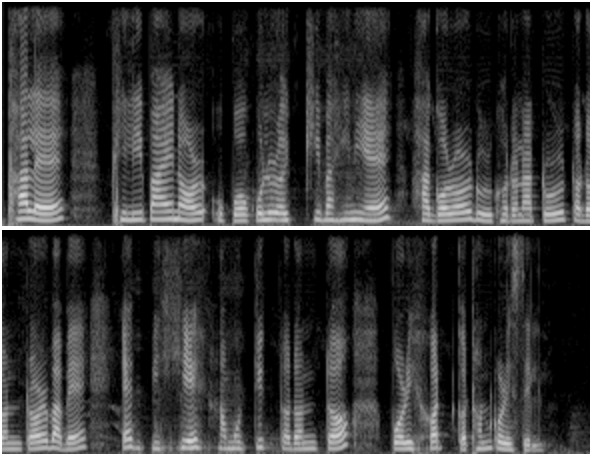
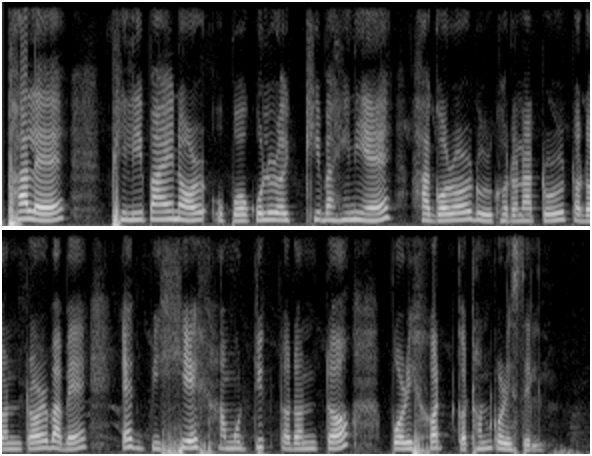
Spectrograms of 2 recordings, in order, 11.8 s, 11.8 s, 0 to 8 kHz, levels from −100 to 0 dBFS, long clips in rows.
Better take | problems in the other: second | noise reduction (neural separator model SepFormer DNS4)

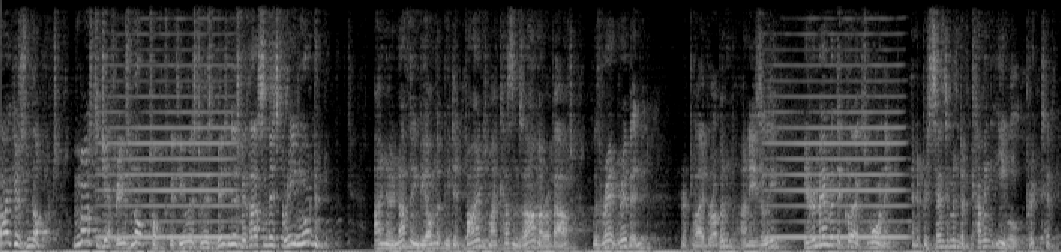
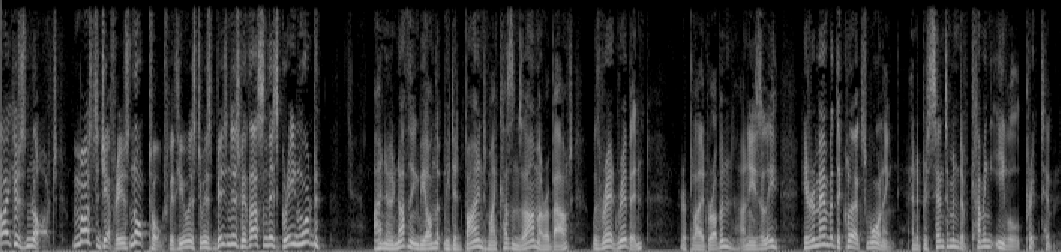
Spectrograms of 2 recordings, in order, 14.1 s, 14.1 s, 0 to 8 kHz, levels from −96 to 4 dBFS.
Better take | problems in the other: second | background sound (Bowed string instrument); 5 dB below the speech // room echo; dies away in 0.7 s

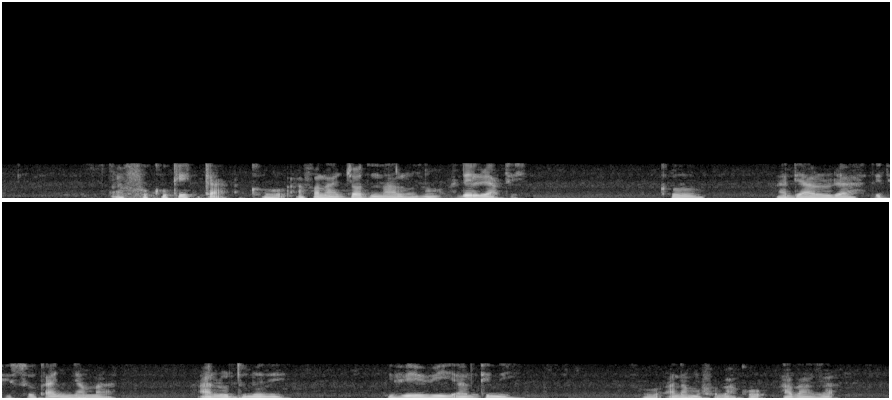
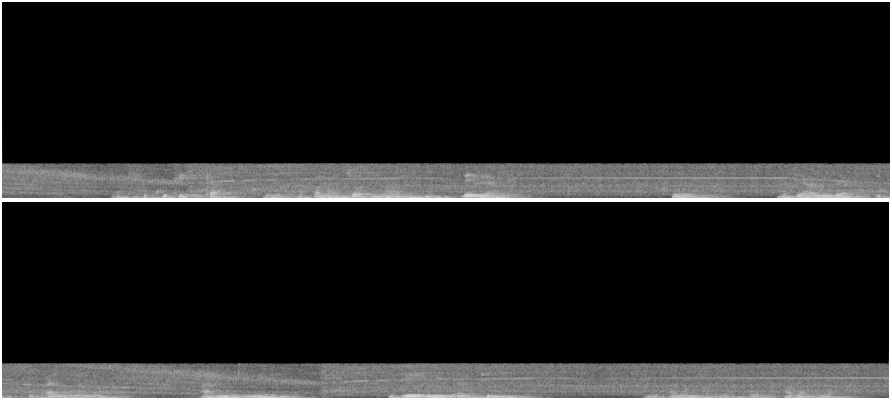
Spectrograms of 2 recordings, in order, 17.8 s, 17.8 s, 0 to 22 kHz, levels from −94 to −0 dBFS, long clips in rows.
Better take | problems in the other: first | background sound (Sawing); 9 dB below the speech // room echo; dies away in 0.8 s

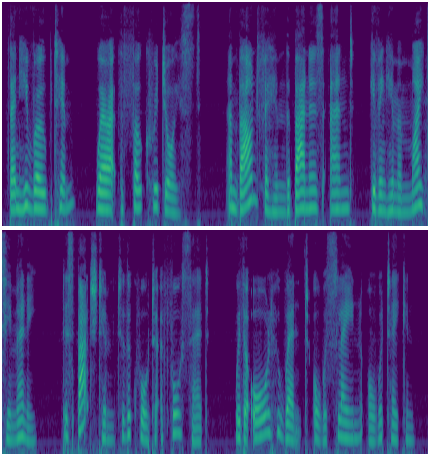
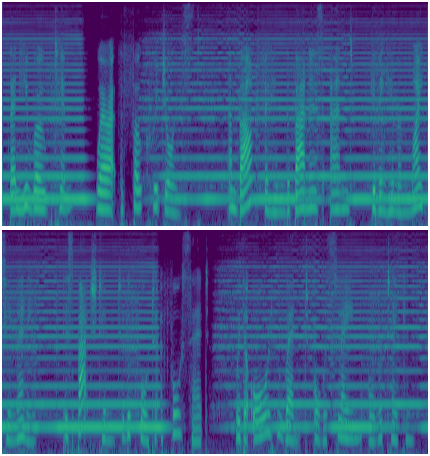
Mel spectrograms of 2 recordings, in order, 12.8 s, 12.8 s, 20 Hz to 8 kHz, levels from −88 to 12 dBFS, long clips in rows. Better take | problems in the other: first | background sound (Bowed string instrument); 1 dB below the speech

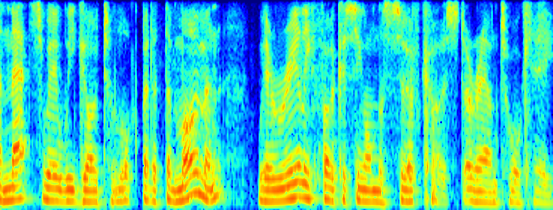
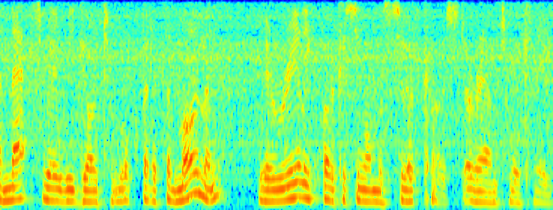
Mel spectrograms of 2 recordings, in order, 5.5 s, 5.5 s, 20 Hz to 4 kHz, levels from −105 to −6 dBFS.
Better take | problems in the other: first | background sound (Frying (food)); 12 dB below the speech

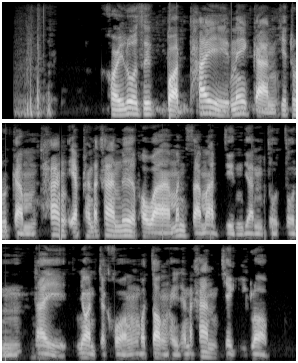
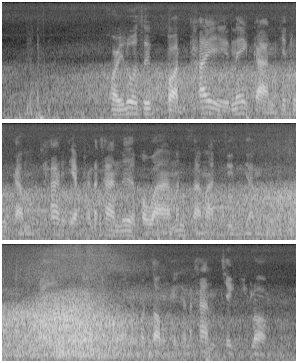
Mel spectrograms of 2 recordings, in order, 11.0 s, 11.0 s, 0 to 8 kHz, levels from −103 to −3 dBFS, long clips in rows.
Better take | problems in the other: first | background sound (Cricket); 2 dB above the speech

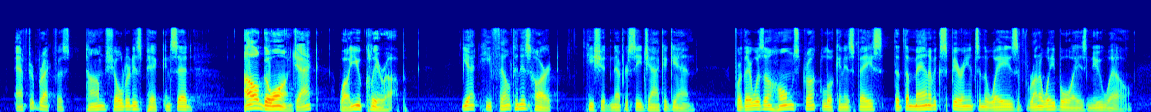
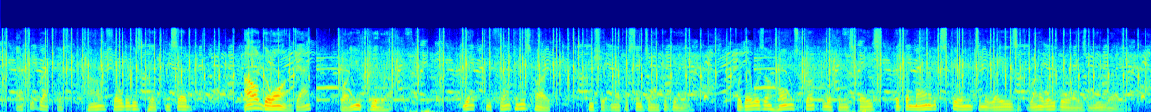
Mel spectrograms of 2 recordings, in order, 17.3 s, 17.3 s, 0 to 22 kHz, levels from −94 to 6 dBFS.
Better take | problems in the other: first | background sound (Clapping); 1 dB below the speech

